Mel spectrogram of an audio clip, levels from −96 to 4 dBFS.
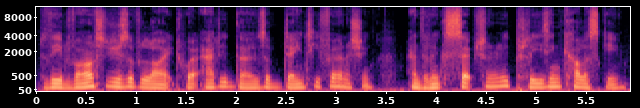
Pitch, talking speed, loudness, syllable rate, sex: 115 Hz, 170 wpm, -20 LUFS, 6.0 syllables/s, male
